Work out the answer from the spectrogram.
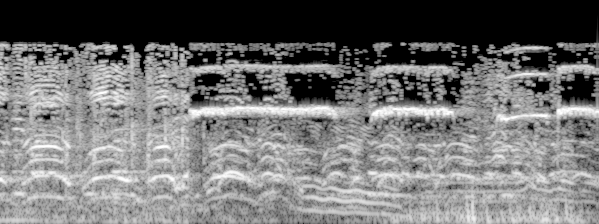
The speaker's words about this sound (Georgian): აქციის მონაწილეები საყვირებითა და შეძახილებით დეპუტატებს ქუჩებში აცილებდნენ.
